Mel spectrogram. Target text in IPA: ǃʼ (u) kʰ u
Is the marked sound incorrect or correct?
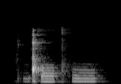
incorrect: o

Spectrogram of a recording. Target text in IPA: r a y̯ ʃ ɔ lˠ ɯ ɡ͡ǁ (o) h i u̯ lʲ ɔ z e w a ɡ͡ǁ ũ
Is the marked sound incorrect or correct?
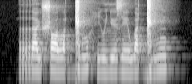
incorrect: õ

